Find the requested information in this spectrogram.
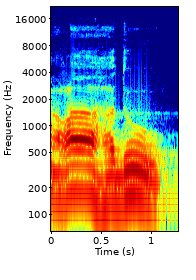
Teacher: আইন আছে, আওয়াজটাকে গলা থেকে আনতে হবে।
